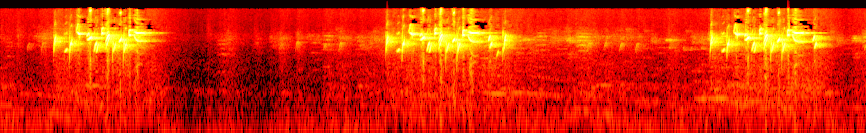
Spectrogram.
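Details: Constantine-style European goldfinch from eastern Algeria giving three short twittering phrases, each about a second long. The high, jangling notes repeat roughly every three seconds, with quiet gaps between them.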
